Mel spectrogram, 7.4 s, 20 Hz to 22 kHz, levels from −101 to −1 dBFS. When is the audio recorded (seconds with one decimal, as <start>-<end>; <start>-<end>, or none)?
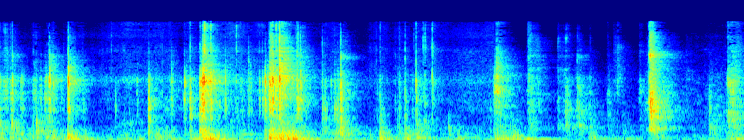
0.0-5.3; 5.9-7.4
